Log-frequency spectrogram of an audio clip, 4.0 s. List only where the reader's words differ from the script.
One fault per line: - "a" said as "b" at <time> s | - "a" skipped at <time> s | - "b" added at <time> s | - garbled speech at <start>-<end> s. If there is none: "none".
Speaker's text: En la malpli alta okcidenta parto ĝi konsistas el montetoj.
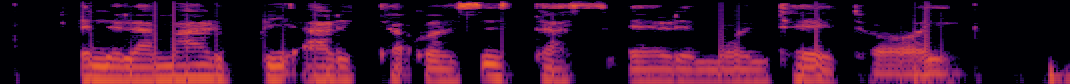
- "okcidenta parto ĝi" skipped at 1.5 s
